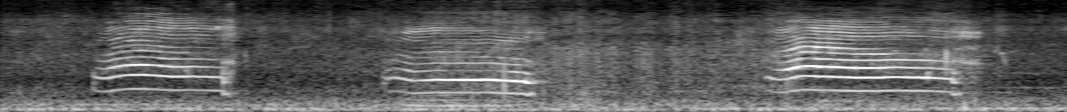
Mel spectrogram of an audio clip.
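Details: Three cat meows about every one and a half seconds, each drawn out and fairly level in pitch, the middle one slightly lower and ending with a downward slide.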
